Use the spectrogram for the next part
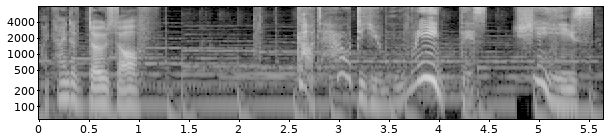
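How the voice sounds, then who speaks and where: Here a young man voices a grudgingly kind, prickly academic rival, his mid-range pitch swooping wildly as he takes his time. Faint music plays behind him while he teases and defends himself to a listener who never speaks, the mood one of bickering, in an audio roleplay.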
